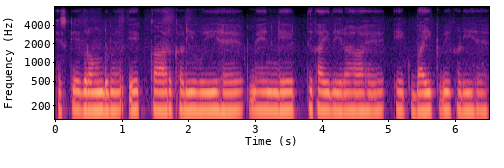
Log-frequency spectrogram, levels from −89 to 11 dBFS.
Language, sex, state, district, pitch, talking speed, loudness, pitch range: Hindi, female, Rajasthan, Jaipur, 165 Hz, 175 wpm, -16 LUFS, 160-165 Hz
